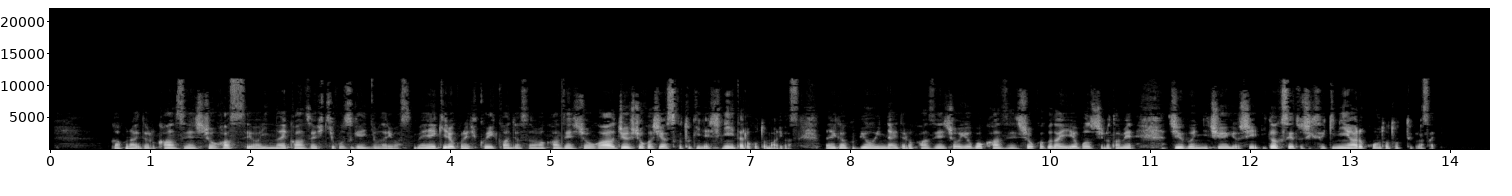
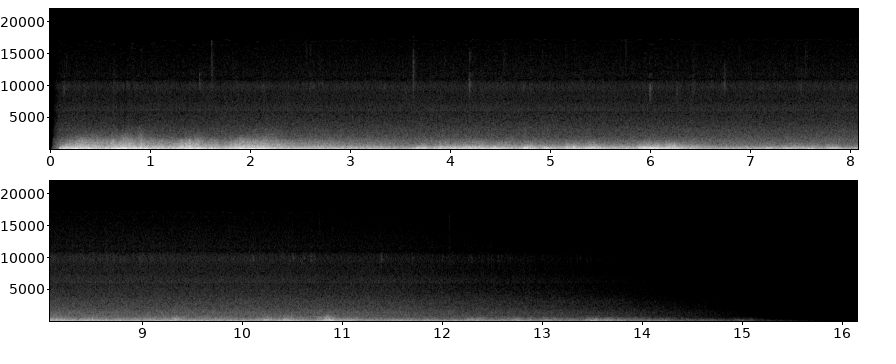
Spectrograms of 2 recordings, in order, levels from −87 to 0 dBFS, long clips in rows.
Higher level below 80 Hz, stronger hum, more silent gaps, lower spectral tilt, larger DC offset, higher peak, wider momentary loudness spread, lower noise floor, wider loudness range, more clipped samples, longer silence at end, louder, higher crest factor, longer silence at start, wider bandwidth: second, -56 dBFS vs -26 dBFS; neither; neither; second, -6.5 dB/octave vs -10.5 dB/octave; neither; about the same, -2 dBFS vs 0 dBFS; second, 9 LU vs 23 LU; second, -65 dBFS vs -88 dBFS; second, 2 LU vs 19 LU; neither; second, 0.55 s vs 2.45 s; second, -24 LUFS vs -18 LUFS; about the same, 22 dB vs 18 dB; first, 0.65 s vs 0.1 s; first, 11.5 kHz vs 6.8 kHz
